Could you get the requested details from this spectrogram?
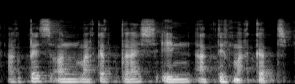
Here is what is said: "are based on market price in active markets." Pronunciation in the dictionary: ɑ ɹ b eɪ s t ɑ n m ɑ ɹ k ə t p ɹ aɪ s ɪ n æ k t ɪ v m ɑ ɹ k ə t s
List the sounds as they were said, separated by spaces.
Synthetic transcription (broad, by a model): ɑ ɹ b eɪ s ɑ n m ɑ ɹ k ə t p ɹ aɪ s ɪ n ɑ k t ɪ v m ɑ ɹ k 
